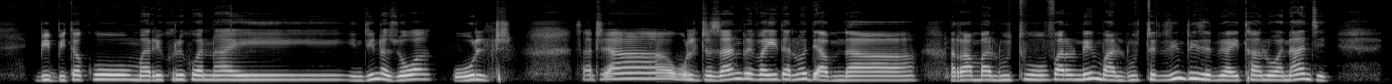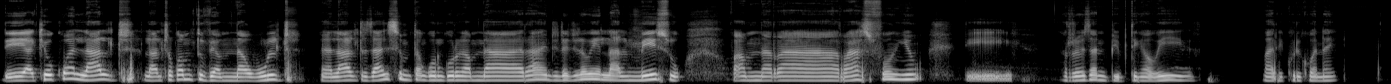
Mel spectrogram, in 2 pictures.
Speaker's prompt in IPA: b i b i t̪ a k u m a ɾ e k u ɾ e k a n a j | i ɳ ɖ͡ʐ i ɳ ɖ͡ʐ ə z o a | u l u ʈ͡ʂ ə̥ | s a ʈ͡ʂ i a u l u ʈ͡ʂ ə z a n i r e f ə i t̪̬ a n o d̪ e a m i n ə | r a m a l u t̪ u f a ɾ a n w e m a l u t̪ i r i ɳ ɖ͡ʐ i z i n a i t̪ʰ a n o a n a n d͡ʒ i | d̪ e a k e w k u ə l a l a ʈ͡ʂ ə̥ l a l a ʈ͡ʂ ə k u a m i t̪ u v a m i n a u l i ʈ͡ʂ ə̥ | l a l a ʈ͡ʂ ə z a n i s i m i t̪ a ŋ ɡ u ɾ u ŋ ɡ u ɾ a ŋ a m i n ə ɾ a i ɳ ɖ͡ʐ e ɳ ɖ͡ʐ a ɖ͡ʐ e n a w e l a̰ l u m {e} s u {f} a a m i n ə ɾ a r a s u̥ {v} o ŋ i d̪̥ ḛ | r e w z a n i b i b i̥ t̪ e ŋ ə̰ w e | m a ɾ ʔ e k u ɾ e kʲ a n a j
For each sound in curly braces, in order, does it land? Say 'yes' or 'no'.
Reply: yes, yes, no

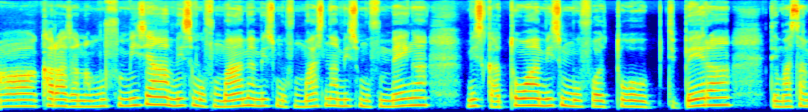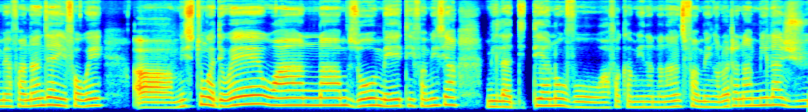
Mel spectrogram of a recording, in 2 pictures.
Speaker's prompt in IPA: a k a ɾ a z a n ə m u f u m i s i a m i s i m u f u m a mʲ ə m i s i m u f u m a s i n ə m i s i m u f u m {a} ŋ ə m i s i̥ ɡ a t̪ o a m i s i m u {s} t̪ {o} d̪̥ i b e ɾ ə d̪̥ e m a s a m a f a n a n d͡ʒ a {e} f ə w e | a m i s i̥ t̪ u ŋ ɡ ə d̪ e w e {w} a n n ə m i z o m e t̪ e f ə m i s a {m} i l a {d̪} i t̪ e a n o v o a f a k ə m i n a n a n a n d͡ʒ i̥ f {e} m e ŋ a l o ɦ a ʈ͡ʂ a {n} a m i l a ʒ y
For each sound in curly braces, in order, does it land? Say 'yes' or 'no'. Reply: no, no, yes, yes, yes, yes, yes, no, yes

